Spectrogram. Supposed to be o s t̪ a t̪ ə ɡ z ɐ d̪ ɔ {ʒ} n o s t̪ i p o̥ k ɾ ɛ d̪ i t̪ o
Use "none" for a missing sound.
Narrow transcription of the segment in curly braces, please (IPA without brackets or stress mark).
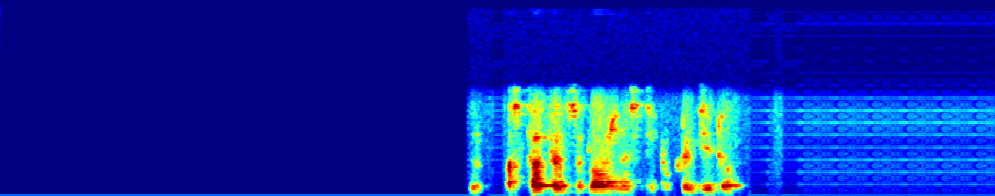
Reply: ʒ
